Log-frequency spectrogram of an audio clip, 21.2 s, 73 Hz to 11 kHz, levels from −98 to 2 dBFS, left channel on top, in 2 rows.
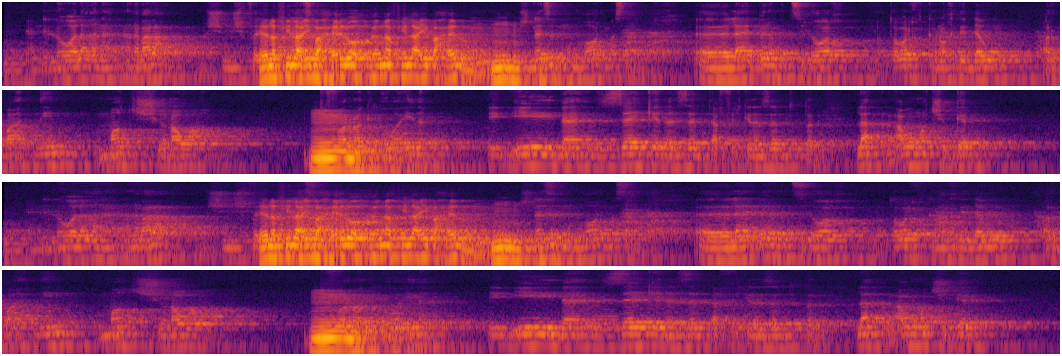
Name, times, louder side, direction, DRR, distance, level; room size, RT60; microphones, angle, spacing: voice 1, 0.2-3.6 4.7-10.0 10.4-11.2 11.5-12.6 13.9-14.9 15.4-18.7 19.1-20.2, left 1 dB, 45° left, 2 dB, 1.0 m, -37 dB
voice 2, 2.6-5.2 13.6-14.2, left 1 dB, 20° left, 6 dB, 0.5 m, -25 dB
sound 1, 2.9-4.0 6.2-6.6 9.3-9.5 10.3-10.7, equal, 80° right, 2.3 m, -45 dB
11.0 x 5.9 x 4.9 m, 2.2 s
head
